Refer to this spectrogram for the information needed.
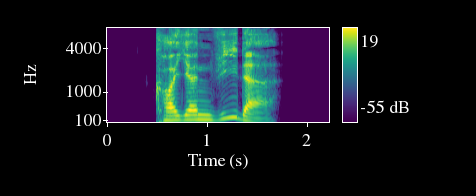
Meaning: inflection of wiederkäuen: 1. first/third-person plural present 2. first/third-person plural subjunctive I
- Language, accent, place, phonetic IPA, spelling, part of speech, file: German, Germany, Berlin, [ˌkɔɪ̯ən ˈviːdɐ], käuen wieder, verb, De-käuen wieder.ogg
